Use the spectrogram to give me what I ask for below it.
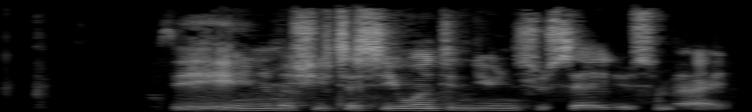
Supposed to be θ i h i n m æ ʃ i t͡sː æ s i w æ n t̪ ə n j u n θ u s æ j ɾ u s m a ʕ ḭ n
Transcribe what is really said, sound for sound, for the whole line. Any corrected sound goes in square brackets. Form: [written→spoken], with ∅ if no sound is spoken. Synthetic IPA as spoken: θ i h i n m æ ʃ i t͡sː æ s i w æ n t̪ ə n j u n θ u s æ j [ɾ→l] u s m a ʕ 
